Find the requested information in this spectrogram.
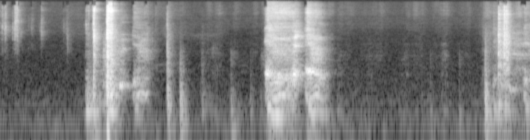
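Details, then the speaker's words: Sick young boy giving three harsh coughs in a quiet small room, faint clicking between them: cough. "Je suis désolée si vous entendez tousser, c'est mon garçon qui est malade."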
